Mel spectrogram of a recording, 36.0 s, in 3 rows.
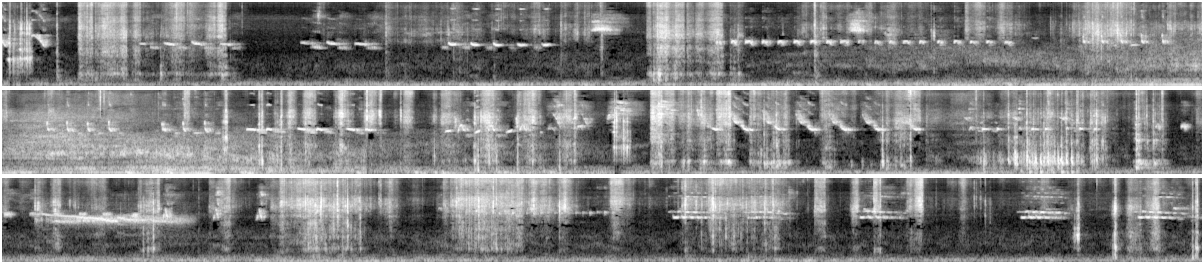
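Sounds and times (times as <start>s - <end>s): birds chirping high notes: 1.3s - 6.3s, 7.2s - 15.8s, 16.4s - 26.9s.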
